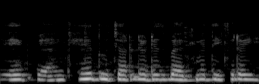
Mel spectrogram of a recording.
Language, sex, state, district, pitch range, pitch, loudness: Hindi, female, Maharashtra, Nagpur, 220-230 Hz, 225 Hz, -27 LUFS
